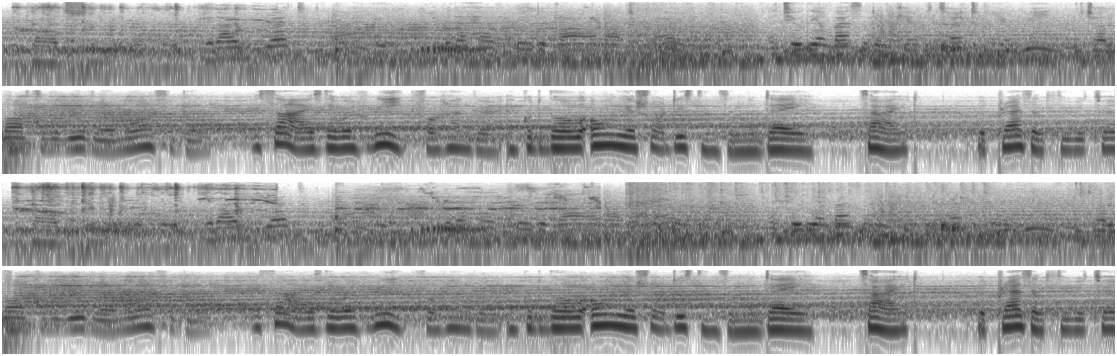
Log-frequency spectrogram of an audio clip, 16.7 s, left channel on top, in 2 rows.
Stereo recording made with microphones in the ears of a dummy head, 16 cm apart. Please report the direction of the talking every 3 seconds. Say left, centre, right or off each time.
left, left, left, left, centre, right.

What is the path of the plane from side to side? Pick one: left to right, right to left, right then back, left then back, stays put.
left to right.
